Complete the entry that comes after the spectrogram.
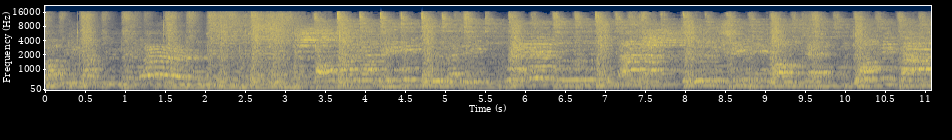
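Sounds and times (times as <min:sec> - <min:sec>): congregation singing in unison: 0:00.0 - 0:11.0
worship band with drum kit: 0:00.0 - 0:11.0.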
